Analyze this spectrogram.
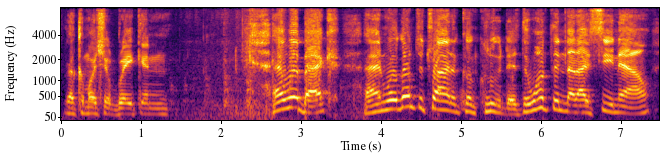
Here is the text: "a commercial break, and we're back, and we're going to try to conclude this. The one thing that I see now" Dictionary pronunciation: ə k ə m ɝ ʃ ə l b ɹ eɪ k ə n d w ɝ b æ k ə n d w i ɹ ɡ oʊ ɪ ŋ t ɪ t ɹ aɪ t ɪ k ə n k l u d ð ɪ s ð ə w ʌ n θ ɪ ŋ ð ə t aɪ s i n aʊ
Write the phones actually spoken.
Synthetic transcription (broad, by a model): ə k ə m ɝ ʃ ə l b ɹ eɪ k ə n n w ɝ b æ k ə n w i ɹ ɡ oʊ ɪ ŋ t ɪ t ɹ aɪ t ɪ k ə n k l u d ð ɪ s ð ə w ʌ n θ ɪ ŋ ð ə t aɪ s i n aʊ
